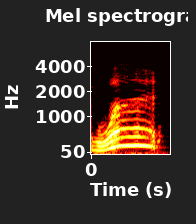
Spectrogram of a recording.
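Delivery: high, incredulous yelp; shocked. Retold or imitated. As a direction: blurt it out in mock shock. Acts shock at the price.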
